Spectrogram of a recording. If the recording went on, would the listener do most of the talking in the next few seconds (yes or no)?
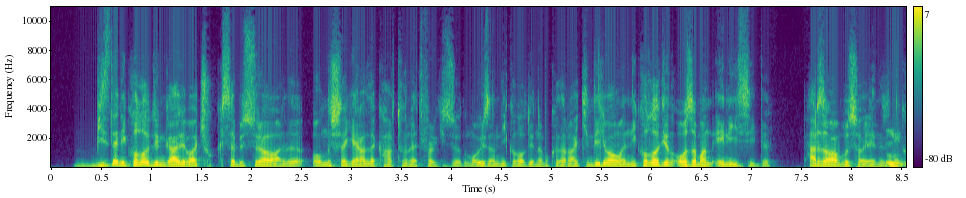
yes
